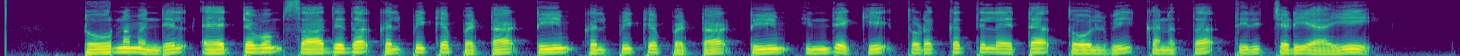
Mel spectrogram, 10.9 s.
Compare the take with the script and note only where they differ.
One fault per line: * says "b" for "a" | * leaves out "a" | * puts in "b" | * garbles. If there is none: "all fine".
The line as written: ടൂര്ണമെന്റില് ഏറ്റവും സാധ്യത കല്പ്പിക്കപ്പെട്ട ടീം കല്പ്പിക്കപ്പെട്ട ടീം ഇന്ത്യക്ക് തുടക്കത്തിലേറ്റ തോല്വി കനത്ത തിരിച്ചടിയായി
all fine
